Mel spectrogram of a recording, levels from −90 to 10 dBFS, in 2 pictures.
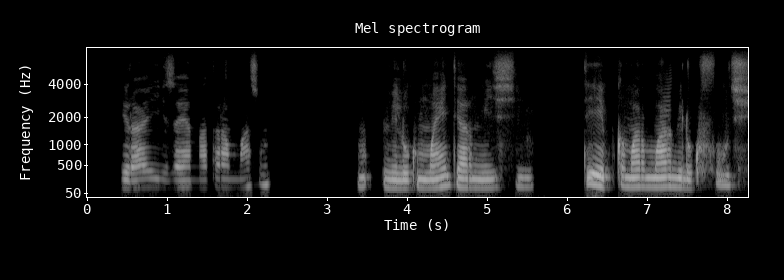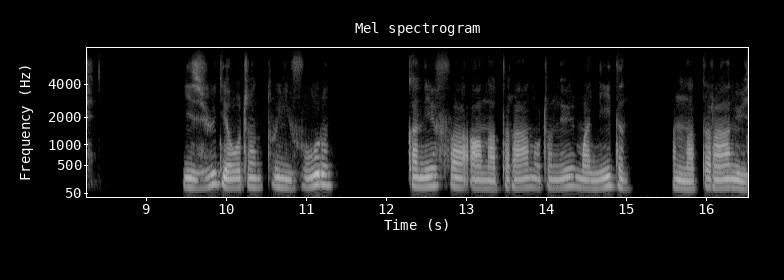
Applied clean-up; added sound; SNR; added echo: neural mask model Resemble Enhance denoiser.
